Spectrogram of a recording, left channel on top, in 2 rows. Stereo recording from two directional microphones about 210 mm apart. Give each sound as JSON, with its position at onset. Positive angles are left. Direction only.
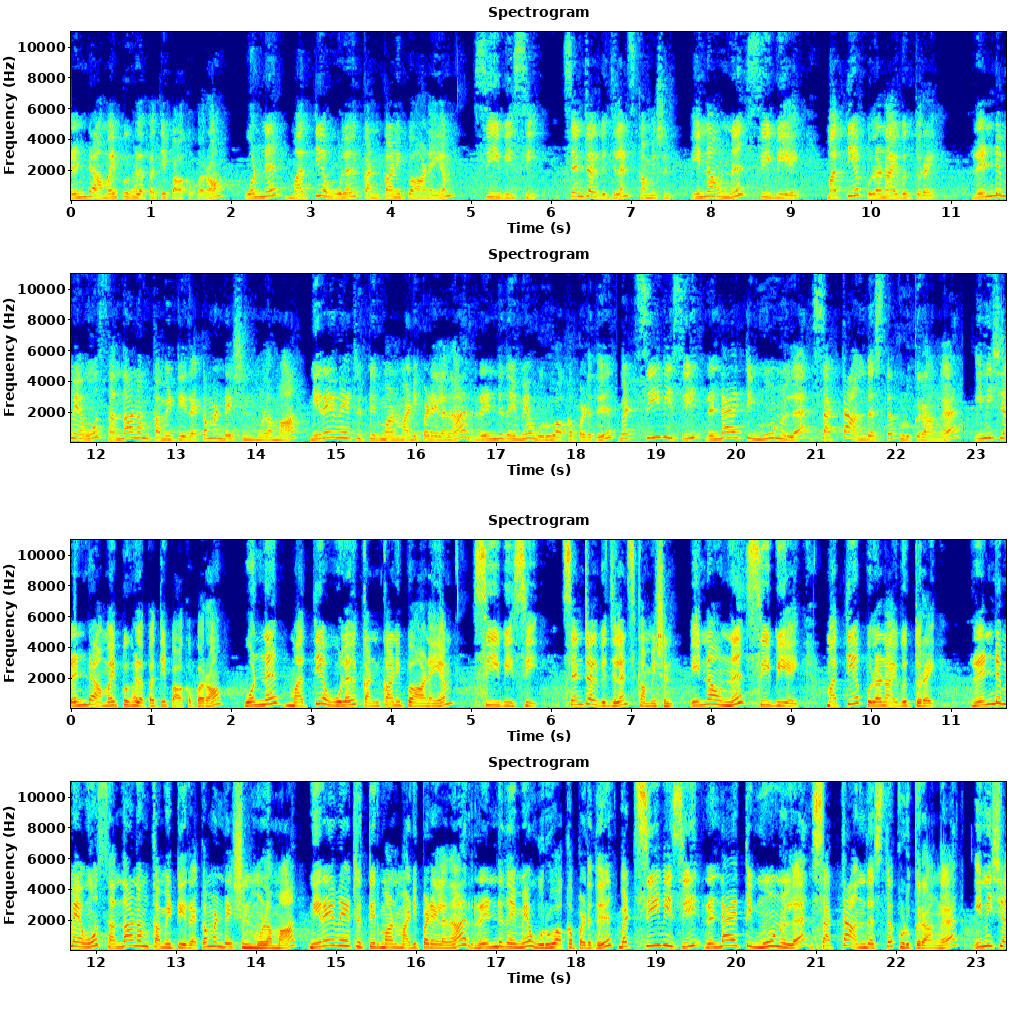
{"t": 0.0, "sound": "a woman's voice", "side_deg": -55}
